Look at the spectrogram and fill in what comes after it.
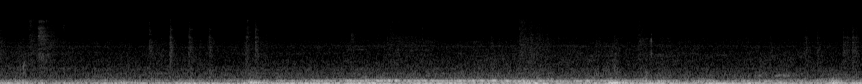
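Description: Running noise of a passenger train heard from inside the carriage: a steady low rumble of wheels on rail, with scattered light clicks and rattles.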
